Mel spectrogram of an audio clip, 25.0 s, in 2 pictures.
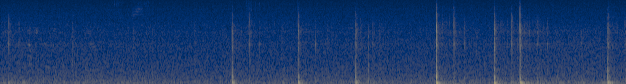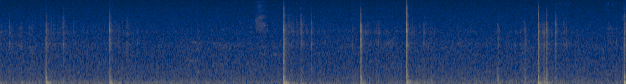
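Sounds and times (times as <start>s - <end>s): distant firework shells bursting: 8.7s - 15.4s, 18.1s - 21.4s, 22.4s - 24.0s.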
